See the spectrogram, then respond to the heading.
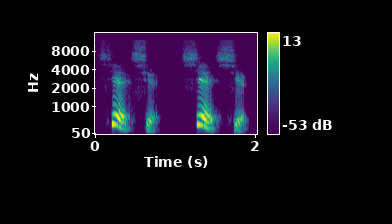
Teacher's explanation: the second character, the one at the back, you pronounce it as neutral tone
